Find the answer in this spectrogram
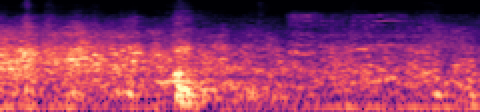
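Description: Laughter right after a joke's punchline, fading away, with a short cackle about a second in.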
